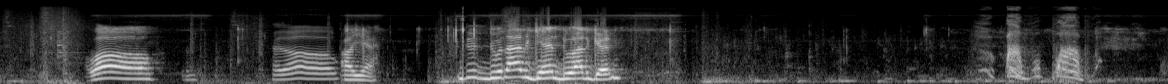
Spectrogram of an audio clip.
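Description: A child speaks excitedly into a microphone.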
